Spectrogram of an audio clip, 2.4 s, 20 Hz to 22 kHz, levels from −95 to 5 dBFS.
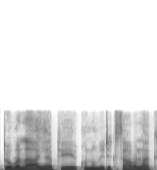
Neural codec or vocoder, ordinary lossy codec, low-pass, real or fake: codec, 16 kHz, 1 kbps, X-Codec, HuBERT features, trained on balanced general audio; none; none; fake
